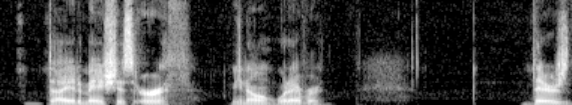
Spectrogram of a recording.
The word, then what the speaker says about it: diatomaceous: even looked this up earlier to figure out pronunciation of it diatomaceous diatomaceous earth you know whatever there's the card here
